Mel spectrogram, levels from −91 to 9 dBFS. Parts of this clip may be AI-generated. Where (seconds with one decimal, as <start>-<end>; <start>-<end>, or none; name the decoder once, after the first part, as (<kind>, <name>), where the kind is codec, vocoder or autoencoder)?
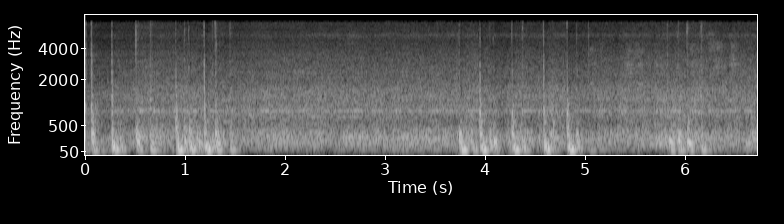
0.0-0.9 (codec, DAC); 1.4-2.2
